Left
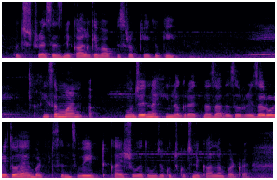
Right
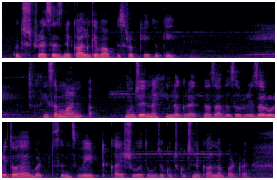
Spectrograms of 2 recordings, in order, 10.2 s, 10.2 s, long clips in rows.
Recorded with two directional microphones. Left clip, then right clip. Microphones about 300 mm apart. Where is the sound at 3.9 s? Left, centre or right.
Centre.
